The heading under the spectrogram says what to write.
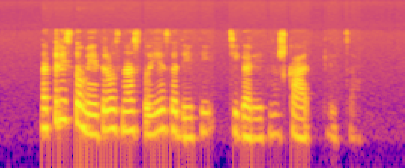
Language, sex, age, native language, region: Slovenian, female, 50-59, Slovenian, Gorica region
